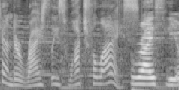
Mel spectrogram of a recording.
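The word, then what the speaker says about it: Wriothesley: Risley, okay, es wird Risley Collecting ausgesprochen.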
